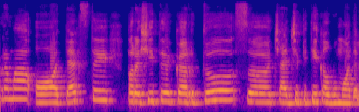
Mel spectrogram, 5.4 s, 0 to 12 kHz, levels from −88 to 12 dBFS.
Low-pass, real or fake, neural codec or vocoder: 10.8 kHz; real; none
